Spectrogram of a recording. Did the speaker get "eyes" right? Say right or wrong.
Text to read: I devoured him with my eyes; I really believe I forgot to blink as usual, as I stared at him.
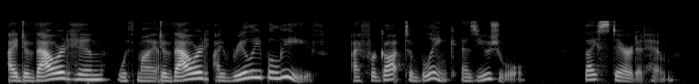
wrong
